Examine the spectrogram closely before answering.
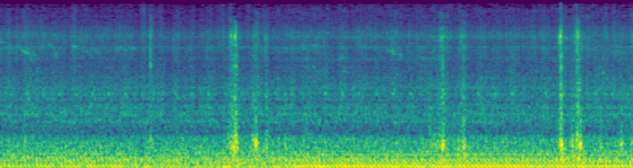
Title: Corsa C rough idle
